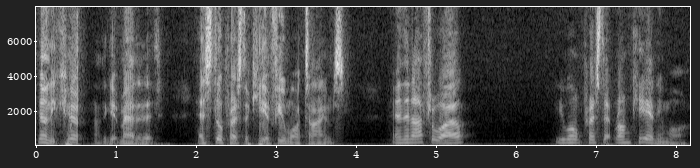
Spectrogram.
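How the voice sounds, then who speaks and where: An older man holds forth to a seminar audience in a hotel function room. His voice is bright and forward, his manner folksy and sermon-like, driving points home by saying them twice. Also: fairly high pitch, big pitch swings, brisk, creaky, poor audio. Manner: folksy, preacherly, repeats phrases for emphasis. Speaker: seminar speaker. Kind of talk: live seminar talk with audience.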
